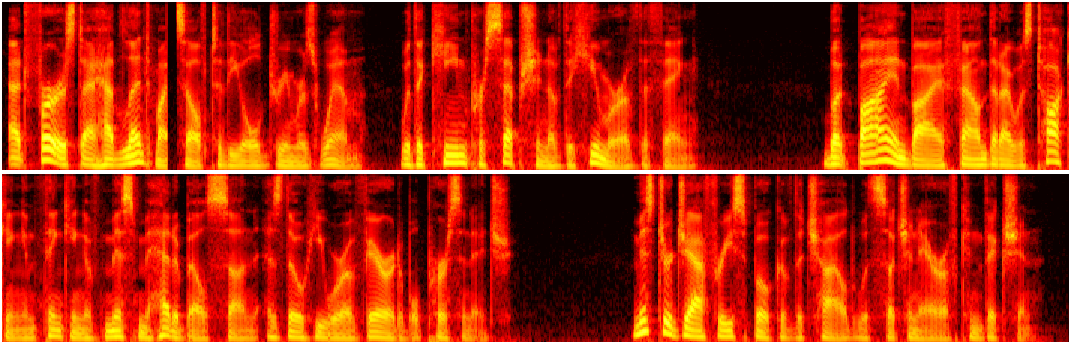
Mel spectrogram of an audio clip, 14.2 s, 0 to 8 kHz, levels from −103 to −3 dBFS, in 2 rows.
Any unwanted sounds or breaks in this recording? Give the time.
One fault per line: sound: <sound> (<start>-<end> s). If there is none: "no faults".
sound: dropout (1.1-1.2 s)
